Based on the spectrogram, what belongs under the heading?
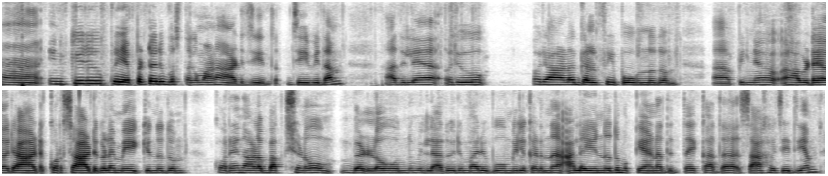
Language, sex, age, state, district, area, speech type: Malayalam, female, 18-30, Kerala, Malappuram, rural, spontaneous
